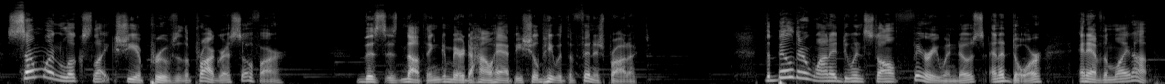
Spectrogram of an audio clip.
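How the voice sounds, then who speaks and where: A man delivers scripted narration as a voice-over. His pitch sits in a middle range for a man but swings very widely, giving a highly animated read. Faint music plays behind him. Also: normal speed, dry recording. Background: background music.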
